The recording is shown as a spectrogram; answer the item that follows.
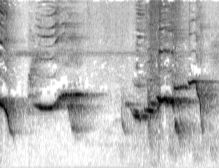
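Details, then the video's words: Wild Black-naped oriole singing to draw rivals: a falling whistle, a level fluty note stepping higher, then after a short pause a busier phrase of tumbling whistles ending in a sharp downward note. "Suara Burung Kepodang liar Paling Ampuh Memanggil lawan"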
